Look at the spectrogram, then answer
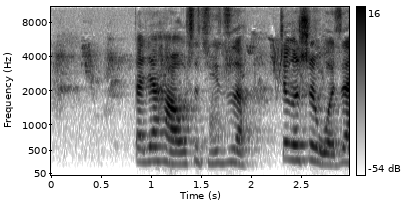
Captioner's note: Mandarin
